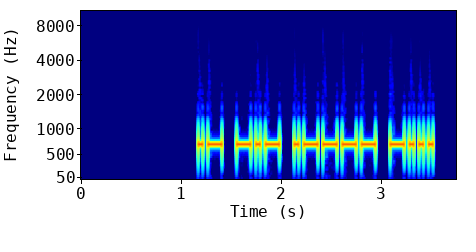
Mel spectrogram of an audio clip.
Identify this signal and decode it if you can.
Morse code, heard as a keyed tone, about 25 wpm, 700 Hz. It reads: AK1B
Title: USA Call Signs - 4 Characters - 2x Character Spacing - 25wpm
